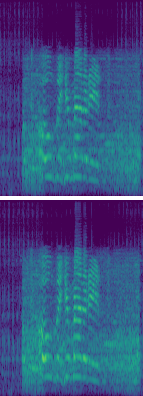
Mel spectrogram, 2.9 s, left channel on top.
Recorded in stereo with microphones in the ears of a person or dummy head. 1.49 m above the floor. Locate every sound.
0.5 s a shout: 35° right (ahead or behind), 0.6 m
